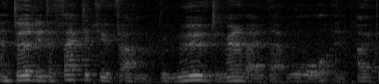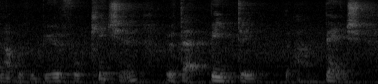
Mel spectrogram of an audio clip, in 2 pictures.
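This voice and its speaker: A man at a medium pitch, fairly quick in pace, with ordinary pitch variation and audible room echo. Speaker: real estate agent. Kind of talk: role-play sales appraisal. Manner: fast.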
